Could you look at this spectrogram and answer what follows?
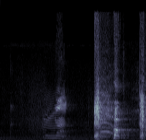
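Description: Three short, sharp cough bursts from an adult, acted for a film, after a brief vocal sound over a faint steady background hum.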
